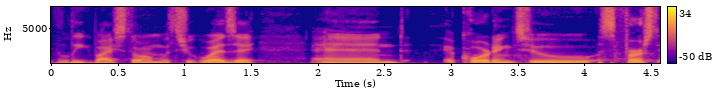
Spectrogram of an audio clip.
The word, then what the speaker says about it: Chukwueze: Now, I told you guys I would learn how to pronounce his name, and that's what it is. Samuel Chukwueze is a very exciting right winger.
